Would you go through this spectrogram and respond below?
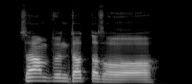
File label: alarm, ASMR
